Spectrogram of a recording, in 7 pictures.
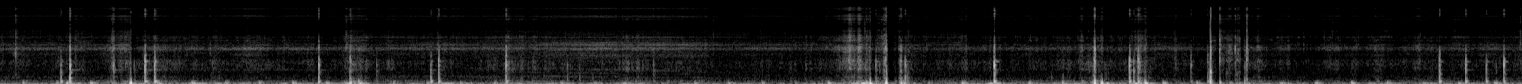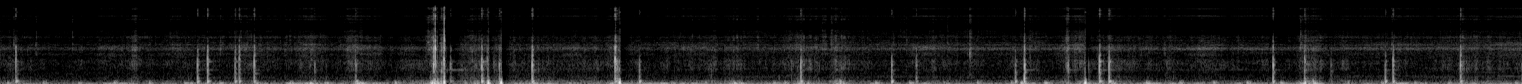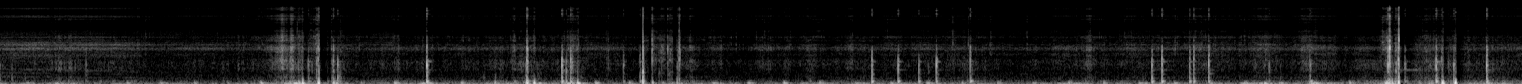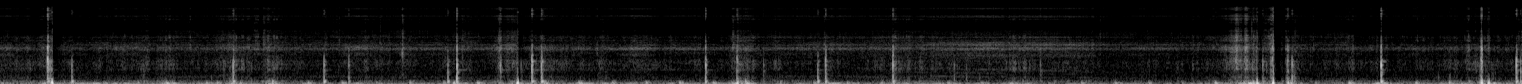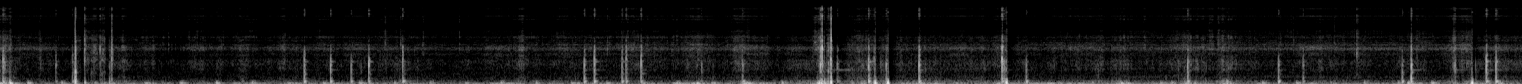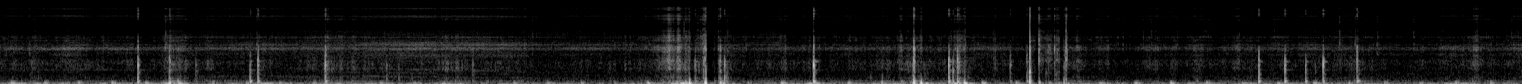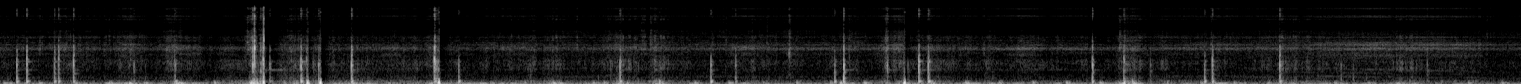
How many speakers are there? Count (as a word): zero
